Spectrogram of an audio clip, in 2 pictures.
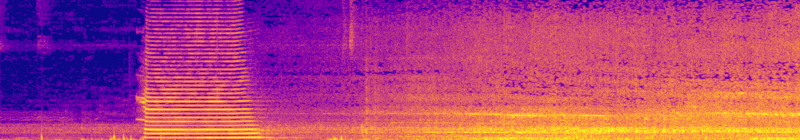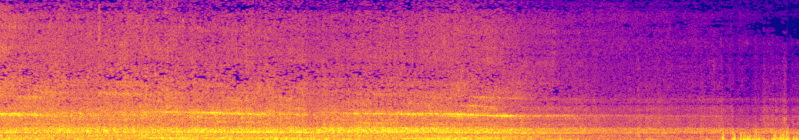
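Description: Indian Railways EMU electric local train sounds its horn, one loud blast of about two seconds, then passes close at speed with steady wheel and rail running noise for about fifteen seconds that dies away near the end.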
